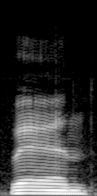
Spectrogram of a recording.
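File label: "ben", dregs, San Lucas Quiaviní Zapotec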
